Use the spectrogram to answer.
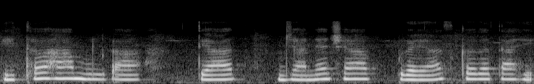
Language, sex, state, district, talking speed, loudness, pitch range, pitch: Marathi, female, Maharashtra, Gondia, 90 wpm, -15 LUFS, 225-250 Hz, 235 Hz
